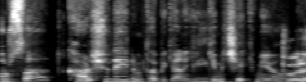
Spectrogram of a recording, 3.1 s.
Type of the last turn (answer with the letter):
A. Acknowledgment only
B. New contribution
B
